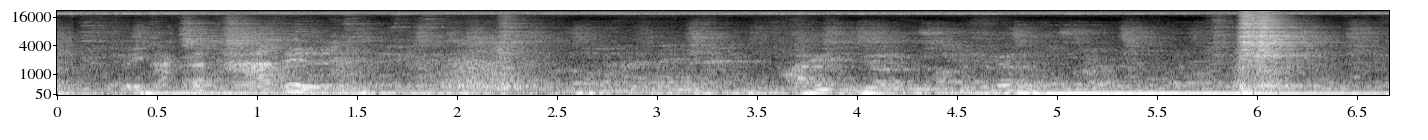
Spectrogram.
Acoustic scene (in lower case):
cafe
